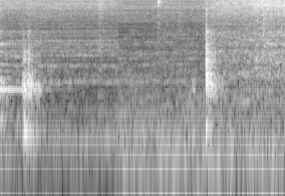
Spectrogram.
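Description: An egg fries in a pan over a flame with a faint, steady sizzle, broken by two soft clinks of a utensil against the pan.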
